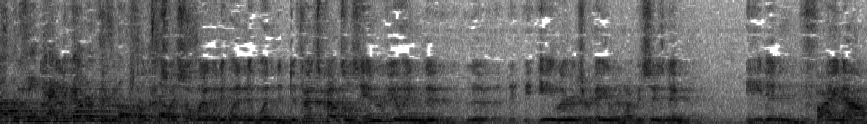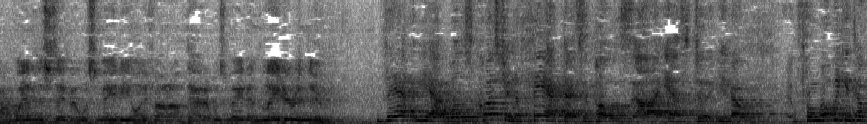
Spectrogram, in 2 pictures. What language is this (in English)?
English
